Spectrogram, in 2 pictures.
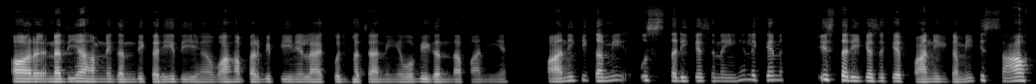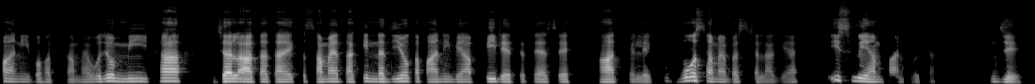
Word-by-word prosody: और 135 -1 +9
नदियाँ 135 +1 +4
हमने 130 0 -3
गंदी 125 0 -3
कर 115 -1 -1
ही 125 +2 -3
दी 115 -1 -9
हैं। 115 0 -9 0.2
वहाँ 120 +1 +1
पर 125 -2 +1
भी 125 +2 -7
पीने 120 -1 -8
लायक 115 0 0
कुछ 125 -3 -5
बचा 120 0 -1
नहीं 115 0 -13
है 115 - -11
वो 120 0 -4
भी 130 +1 -1
गंदा 115 -1 -3
पानी 110 0 -13
है। 115 - -15 0.4
पानी 180 +4 +2
की 200 +3 -12
कमी 185 +5 -1 0.2
उस 195 -1 -7
तरीक़े 165 0 -2
से 165 0 -15
नहीं 155 +1 -11
है 210 - -11
लेक़िन 205 -1 -5 0.4
इस 225 0 0
तरीके 170 -4 +3
से 160 +1 -8 0.3
पानी 125 +2 +1
की 130 - -16
कमी 125 +5 -6
की 195 +5 -7
साफ़ 180 -2 +4
पानी 125 -2 -3
बहुत 110 +1 -11
कम 105 0 -13
है। 110 - -10
वो 130 +3 -4
जो 155 +2 +3
मीठा 140 +2 +4 0.4
जल 140 0 +9
आता 125 0 +7
था 125 - +4
एक 120 +1 -5
समय 125 +1 +2
था 120 - +3
कि 130 +4 -5
नदियों 130 +1 +1
का 135 0 -5
पानी 120 0 -1
भी 120 0 -7
आप 115 - -26
पी 130 -1 +2
लेते 115 -1 -3
थे। 115 - -9
ऐसे 110 +1 -6 0.3
हाथ 115 0 +5 0.2
में 110 - -12
लेके 105 +8 -12
वो 170 +5 +5
समय 125 -6 -3
बस 110 0 -10
चला 105 -2 -12
गया 105 +2 -16 0.4
इसलिए 160 -6 +2
हम 120 -1 -1
पानी - - -9
बचाते - - -26 0.6
हैं। - - -12
जी। 110 -4 -3
125 Hz, 220 wpm, -24 LUFS, 115-150 Hz, 0.6 s, और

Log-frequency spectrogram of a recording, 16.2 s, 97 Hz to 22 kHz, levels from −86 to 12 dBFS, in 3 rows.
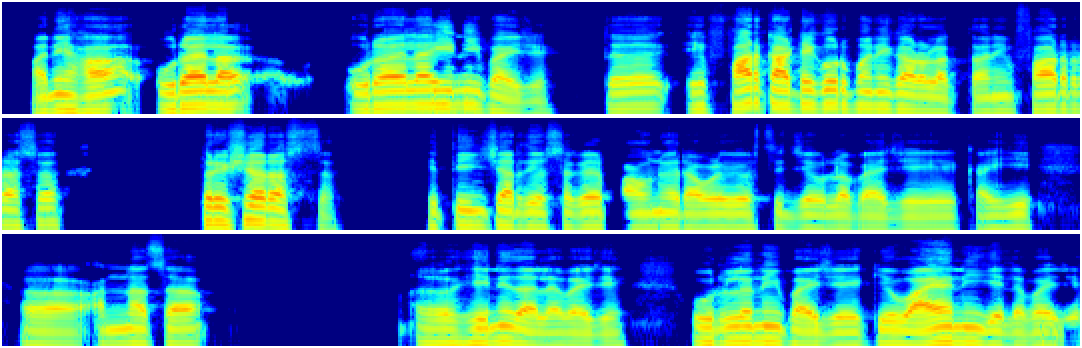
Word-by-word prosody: आणि 120 +4 -1
हा 125 +2 +4 0.2
उरायला 150 +2 +7 0.6
उरायलाही 155 +2 +4
नाही 155 0 -5
पाहिजे. 95 -7 -4 0.3
तर 145 +2 -3 0.2
हे 145 - -4
फार 165 +3 +8
काटेकोरपणे 155 -2 +3
करावं 125 -3 +2
लागतं 110 0 -4
आणि 115 +1 -7
फार 135 +1 +2
असं 145 +2 -4 0.7
प्रेशर 155 +1 +4
असतं 125 -7 -2 0.5
हे - - -7
3-4 125 -2 -1
दिवस. 120 -1 -5
सगळे 120 +1 -1
पाहुणे-रावळे 110 0 -2
व्यवस्थित 110 0 -6
जेवले 105 0 -4
पाहिजे. 100 0 -6
काही 100 +2 -8 0.4
अ, - - -6 0.3
अन्नाचा 115 +1 -2 1.2
अ, - - -8
हे 115 +1 -3
नाही 130 -1 -1
झालं 95 -3 +1
पाहिजे. 95 -1 -5 0.3
उरलं 130 +1 0
नाही 130 -1 0
पाहिजे 100 -1 -1
की 115 - -3
वाया 110 +3 +6
नाही 125 -1 -2
गेलं 100 -2 -3
पाहिजे 100 -1 -4
120 Hz, 150 wpm, -23 LUFS, 105-140 Hz, 1.2 s, फार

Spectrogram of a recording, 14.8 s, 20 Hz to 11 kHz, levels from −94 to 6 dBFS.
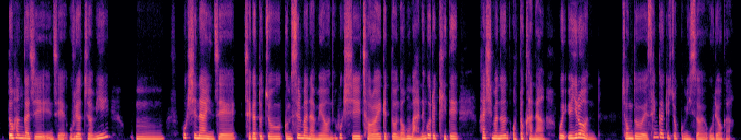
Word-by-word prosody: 또 230 -1 +8
1 225 -2 +1
가지 185 -5 +1
인제 145 -2 -3
우려점이 175 - 0 0.5
음 160 0 -2 0.4
혹시나 230 -5 +3
인제 160 0 0 0.2
제가 185 0 +1
또 185 - +1
쪼끔 175 -1 0
쓸만하면 155 - +1
'혹시 190 -4 +1
저에게 170 +1 -1
또 170 -1 0
너무 150 +5 +1
많은 150 +2 +1
거를 215 -1 +2
기대하시면은 205 +2 -1
어떡하나?' 150 -5 -1 0.3
뭐 220 -1 +4
요 - - -2
이런 210 - +3 0.5
정도의 185 -5 +2
생각이 280 - -4
쪼끔 185 -4 -5
있어요, 140 -1 -3
우려가. 150 -1 -5
175 Hz, 260 characters per minute, -22 LUFS, 155-205 Hz, 0.5 s, 또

